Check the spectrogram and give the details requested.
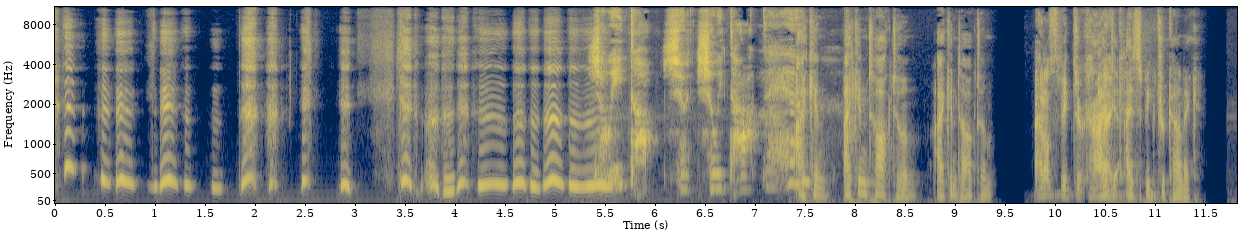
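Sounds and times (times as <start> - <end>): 
person imitating a kobold whimpering: 0.0 - 5.6
speech: 3.9 - 4.1, 6.3 - 11.5.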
